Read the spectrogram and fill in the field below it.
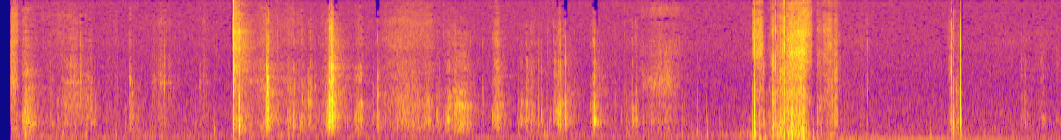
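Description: Knocks and thumps sound as a wooden box is handled.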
